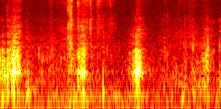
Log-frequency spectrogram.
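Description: Faint crunching of a person biting and chewing a chocolate cookie with a crisp edge, about three short crunches half a second apart.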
